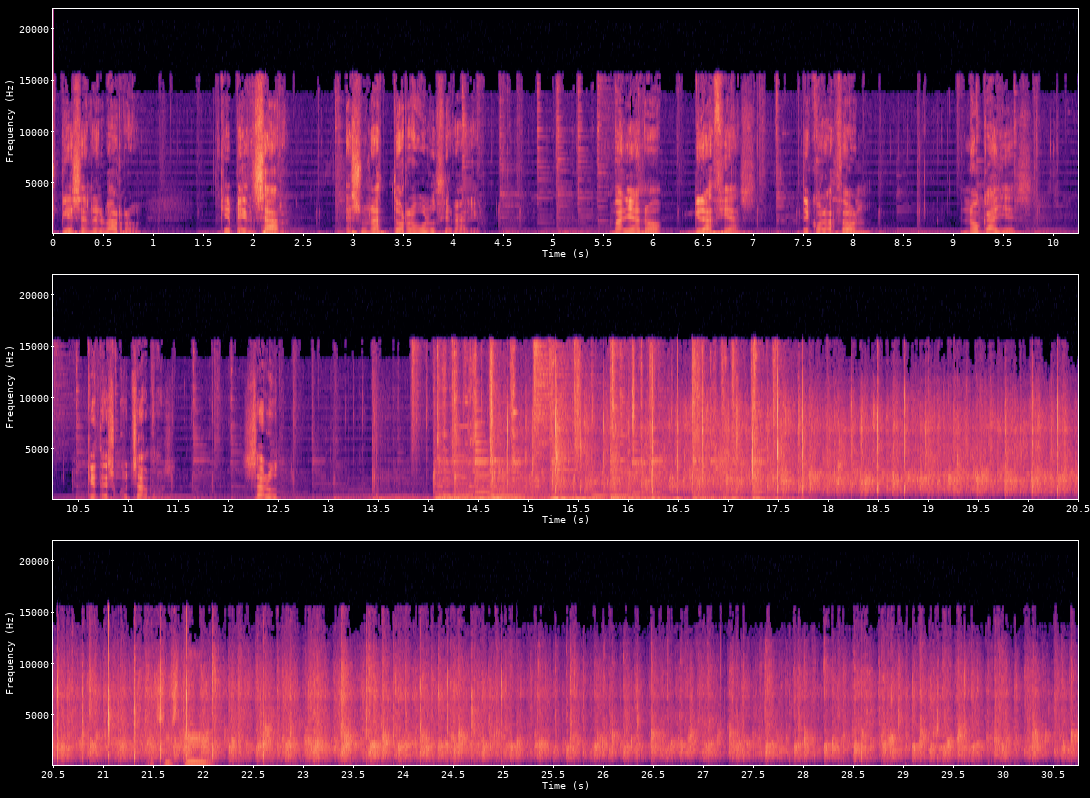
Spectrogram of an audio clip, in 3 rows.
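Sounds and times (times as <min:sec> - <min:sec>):
speech: 0:00.1 - 0:01.0, 0:01.6 - 0:04.6, 0:05.6 - 0:08.3, 0:09.1 - 0:09.9, 0:10.6 - 0:11.5, 0:12.2 - 0:12.6, 0:21.6 - 0:22.3
audience applause: 0:14.0 - 0:30.7.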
